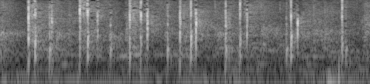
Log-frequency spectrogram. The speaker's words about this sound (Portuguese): Palmas para mestre cervejeiro. Palmas, palmas, pera aí.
